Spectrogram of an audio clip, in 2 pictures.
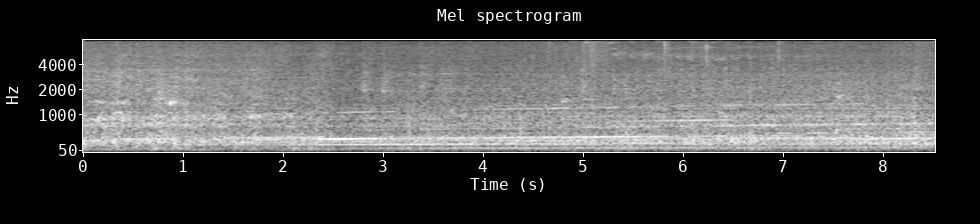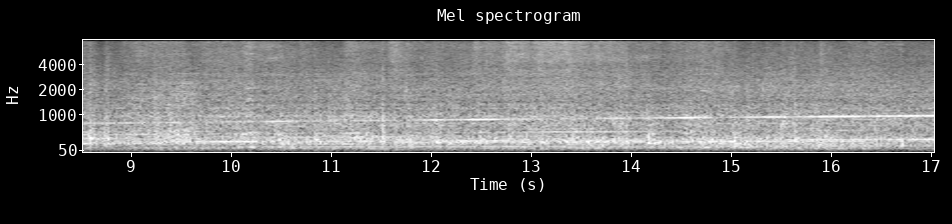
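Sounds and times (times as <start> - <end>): electric train rumbling on rails: 0.0 - 17.0.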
